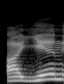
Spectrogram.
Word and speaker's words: Ayin: Ayin is keep in mind that ah is should be kind of throaty, the Ayin. Is the term, it's how it's pronounced.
